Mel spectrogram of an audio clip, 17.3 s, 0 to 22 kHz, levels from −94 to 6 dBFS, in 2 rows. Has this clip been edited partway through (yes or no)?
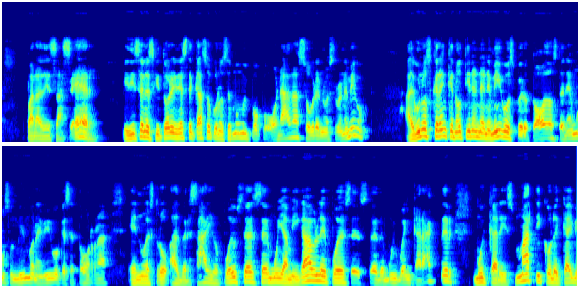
no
